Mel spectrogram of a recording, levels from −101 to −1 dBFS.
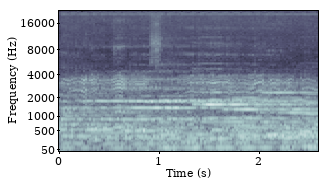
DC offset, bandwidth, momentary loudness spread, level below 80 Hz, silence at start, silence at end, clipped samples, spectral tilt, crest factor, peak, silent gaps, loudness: under 0.1%; over 20 kHz; 5 LU; -46 dBFS; 0 s; 0 s; under 0.1%; -4.5 dB/octave; 14 dB; -4 dBFS; none; -16 LUFS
